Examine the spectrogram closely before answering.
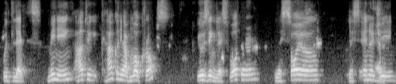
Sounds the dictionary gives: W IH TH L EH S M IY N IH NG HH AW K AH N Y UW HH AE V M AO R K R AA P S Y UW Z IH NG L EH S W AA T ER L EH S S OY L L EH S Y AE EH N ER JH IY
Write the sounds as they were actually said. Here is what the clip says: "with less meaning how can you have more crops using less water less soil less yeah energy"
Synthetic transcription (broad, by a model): W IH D L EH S M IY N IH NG HH AW K AH N Y UW HH AE V M AO R K R AA P S Y UW Z IH NG L EH S W AA T ER L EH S S OY L L EH S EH N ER JH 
